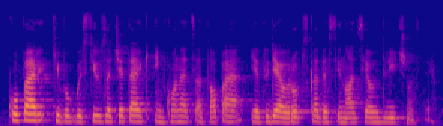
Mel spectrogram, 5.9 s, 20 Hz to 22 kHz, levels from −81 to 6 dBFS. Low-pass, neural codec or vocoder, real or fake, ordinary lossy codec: 19.8 kHz; none; real; none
